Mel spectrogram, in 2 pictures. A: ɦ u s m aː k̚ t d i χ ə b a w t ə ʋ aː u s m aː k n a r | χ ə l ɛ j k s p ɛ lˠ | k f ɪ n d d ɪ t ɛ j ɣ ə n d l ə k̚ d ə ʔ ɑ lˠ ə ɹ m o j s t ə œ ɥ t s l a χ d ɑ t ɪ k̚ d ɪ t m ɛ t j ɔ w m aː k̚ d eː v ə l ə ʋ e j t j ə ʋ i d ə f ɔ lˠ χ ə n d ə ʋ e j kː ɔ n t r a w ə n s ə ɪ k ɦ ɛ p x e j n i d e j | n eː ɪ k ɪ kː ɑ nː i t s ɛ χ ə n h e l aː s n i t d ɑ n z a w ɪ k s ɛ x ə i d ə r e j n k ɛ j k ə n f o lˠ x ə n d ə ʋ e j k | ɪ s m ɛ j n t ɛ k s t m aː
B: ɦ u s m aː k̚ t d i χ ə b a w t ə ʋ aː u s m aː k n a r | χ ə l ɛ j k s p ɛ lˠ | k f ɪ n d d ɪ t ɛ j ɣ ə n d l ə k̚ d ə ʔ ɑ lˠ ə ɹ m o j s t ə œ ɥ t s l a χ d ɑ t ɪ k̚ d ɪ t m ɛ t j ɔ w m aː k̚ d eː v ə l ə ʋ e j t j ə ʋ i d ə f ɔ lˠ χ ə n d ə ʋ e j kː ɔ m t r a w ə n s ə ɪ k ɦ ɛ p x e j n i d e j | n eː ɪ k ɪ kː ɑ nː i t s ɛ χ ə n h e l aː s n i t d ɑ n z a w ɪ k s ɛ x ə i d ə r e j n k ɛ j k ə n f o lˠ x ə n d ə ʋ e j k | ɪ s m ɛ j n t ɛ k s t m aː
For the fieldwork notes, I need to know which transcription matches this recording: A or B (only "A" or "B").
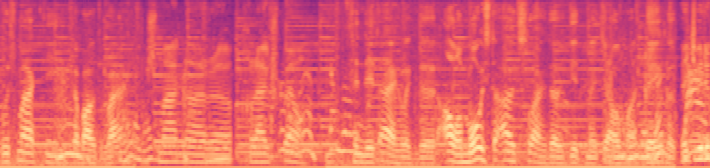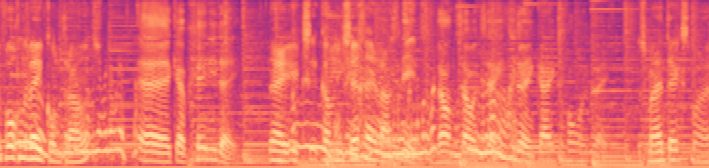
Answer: B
